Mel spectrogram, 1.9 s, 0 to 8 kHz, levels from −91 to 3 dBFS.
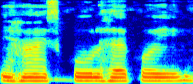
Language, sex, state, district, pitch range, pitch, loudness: Hindi, male, Uttar Pradesh, Budaun, 125-135 Hz, 130 Hz, -17 LUFS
